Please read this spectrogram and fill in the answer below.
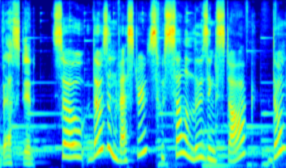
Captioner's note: voiceover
